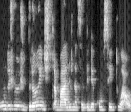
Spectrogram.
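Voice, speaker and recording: A woman at a moderate pace in a Rio de Janeiro accent. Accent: Carioca. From Rio de Janeiro, Brazil. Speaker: podcast host. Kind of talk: casual podcast monologue. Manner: chatty, enthusiastic.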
